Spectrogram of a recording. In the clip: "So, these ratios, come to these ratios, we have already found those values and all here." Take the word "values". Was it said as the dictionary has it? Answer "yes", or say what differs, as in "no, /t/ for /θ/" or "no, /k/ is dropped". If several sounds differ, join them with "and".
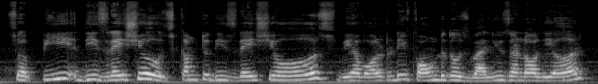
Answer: yes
